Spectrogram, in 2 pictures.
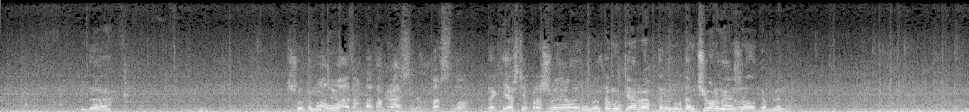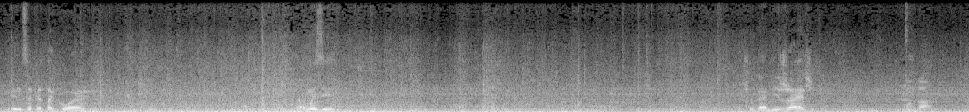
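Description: Tyres crunch and rumble over a bumpy dirt road.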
